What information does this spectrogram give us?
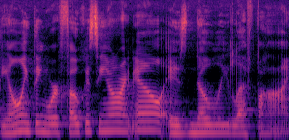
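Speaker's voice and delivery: ordinary delivery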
